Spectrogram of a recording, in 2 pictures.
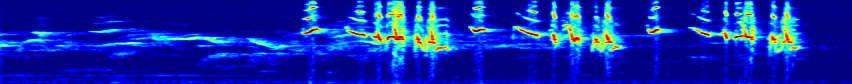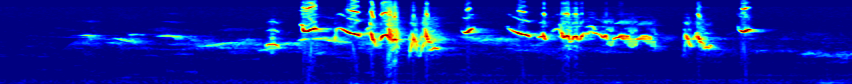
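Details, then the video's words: Oriental magpie-robin in full, loud song intended to prompt rival magpie-robins to sing: two dense phrases of piercing whistled sweeps, trills and clicks separated by a brief silence. "PANCINGAN KACER BOCOR ALUS ‼️ NGEPLONG BIKIN GAIRAH KACER LAIN CEPAT BONGKAR ISIAN"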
